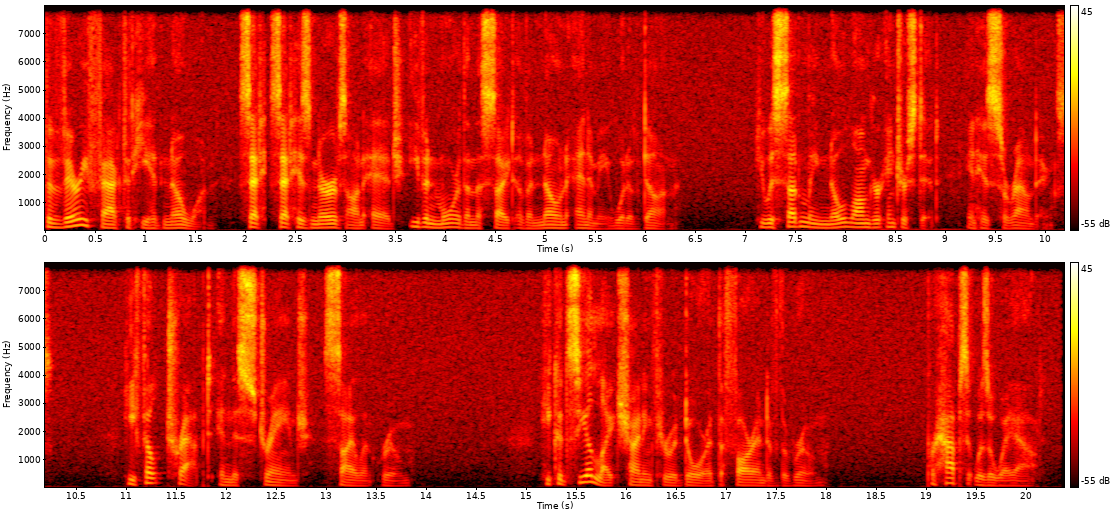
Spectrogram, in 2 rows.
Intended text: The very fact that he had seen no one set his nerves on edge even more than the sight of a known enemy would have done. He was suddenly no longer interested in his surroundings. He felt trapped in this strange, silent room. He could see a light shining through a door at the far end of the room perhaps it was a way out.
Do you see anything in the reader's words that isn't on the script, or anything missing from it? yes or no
yes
